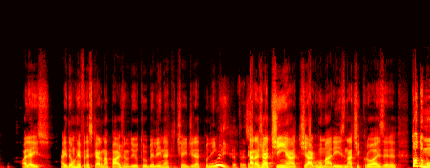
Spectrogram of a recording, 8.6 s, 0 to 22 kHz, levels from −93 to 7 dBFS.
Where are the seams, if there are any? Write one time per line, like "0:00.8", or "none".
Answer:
none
